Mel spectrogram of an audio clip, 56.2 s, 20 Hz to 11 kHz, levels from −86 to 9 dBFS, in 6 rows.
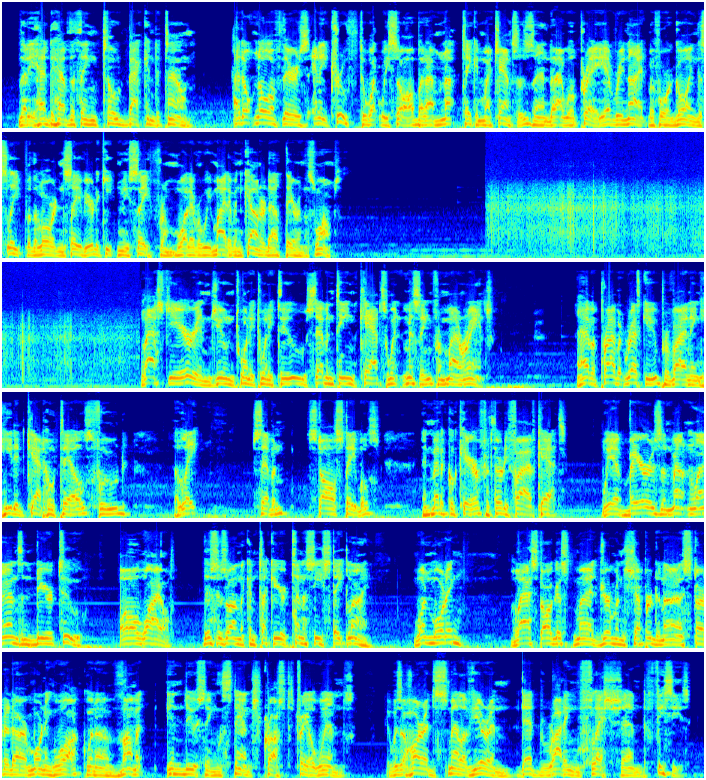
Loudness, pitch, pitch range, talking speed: -17 LUFS, 120 Hz, 100-135 Hz, 155 wpm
